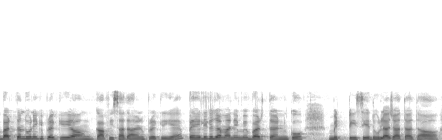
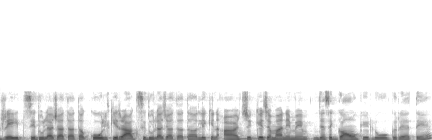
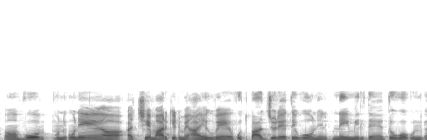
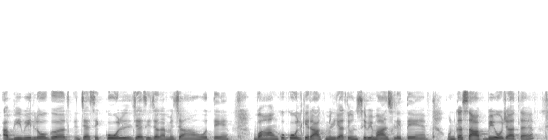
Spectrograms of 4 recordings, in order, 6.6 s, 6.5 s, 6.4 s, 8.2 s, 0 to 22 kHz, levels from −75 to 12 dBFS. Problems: background sounds at intervals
